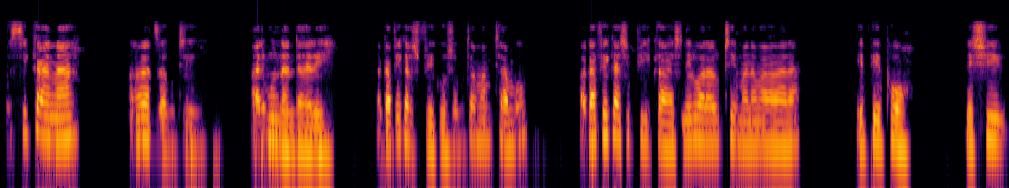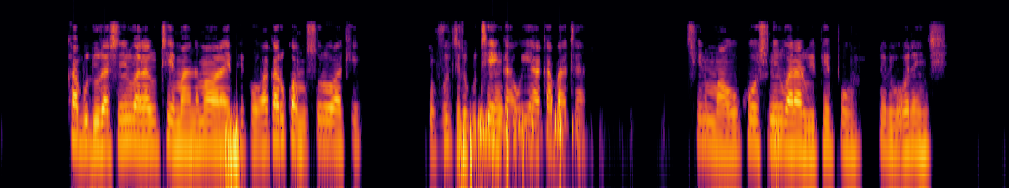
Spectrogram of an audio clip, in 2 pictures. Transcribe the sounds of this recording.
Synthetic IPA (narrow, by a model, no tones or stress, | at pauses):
masikana | anoratid͡zakuti | a̰rimun̤andare | akafe̞kaʐifeko̞ʐekutamamitambo̞ | ʋakafe̞kat͡ʃipikat͡ʃine̞ɾuʋaɾarutʰe̞manamaʋaɾa | epe̞pʰo̞ | ne̞t͡ʃi | kaɓuɗuɾat͡ʃine̞ruʋaɾarutʰe̞manamaʋaɾaepe̞po̞ʋakaɾukwamuso̞ɾo̞wakʰe̞ | ruvud͡ziɾekutʰe̞ŋɡauje̞akaɓaːtʰa | t͡ʃin̤uumao̞ko̞t͡ʃine̞ɾuʋaɾarwe̞pe̞po̞ne̞rioɾe̞nd͡ʒi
